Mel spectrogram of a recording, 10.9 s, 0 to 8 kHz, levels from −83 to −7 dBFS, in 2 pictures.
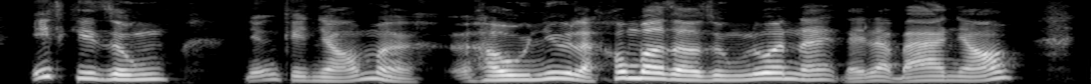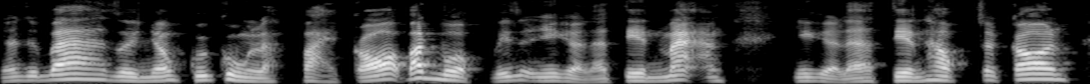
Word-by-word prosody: ít 270 +5 -2
khi 210 -2 -1
dùng, 180 +1 0 0.4
những 150 +6 -9
cái 145 -4 -8
nhóm 135 +9 -3
mà - - -2
kh 480 -1 -16
hầu 160 +2 +3
như 205 +5 +1
là 190 - +3
không 225 0 +1
bao 215 -2 +8
giờ 170 -4 +4
dùng 155 +1 -4
luôn 205 +1 +4
này. 170 0 -2
Đấy 110 +2 -6
là 145 0 -2
3 150 +2 -1
nhóm, 145 +9 -1 0.4
nhóm 130 +3 -9
thứ 145 - -5
ba 180 +3 +3
rồi, 140 -3 -3
nhóm 135 +3 -1
cuối 150 - -3
cùng 175 -7 -1
là 115 -2 -5
phải - - -5
có, - - +5
bắt 230 - +6
buộc, 170 +1 -1
ví 130 - -6
dụ, 150 - -8
như 130 0 -5
kiểu - - -3
là - - -7
tiền 135 -2 -3
mạng, 130 0 +2 0.3
như 130 0 -8
kiểu - - -3
là 115 +3 -3
tiền 135 -1 +1
học 150 -1 0
cho 160 - -7
con, 185 +1 +6
160 Hz, 260 wpm, -22 LUFS, 135-185 Hz, 0.4 s, bao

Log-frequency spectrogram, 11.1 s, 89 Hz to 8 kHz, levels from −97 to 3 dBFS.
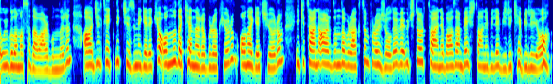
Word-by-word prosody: uygulaması 230 0 0
da 195 -2 +1
var 185 0 -2
bunların. 205 +11 -4 0.2
Acil 255 +2 +5
teknik 290 +3 -3
çizimi 245 -3 -2
gerekiyor, 235 +6 +2
onu 270 +3 +3
da 275 -3 +5
kenara 235 -5 0
bırakıyorum, 260 +9 -3
ona 255 -1 +3
geçiyorum. 220 +5 -2 0.2
2 275 +1 -5
tane 265 -1 +4
ardında 255 0 +2
bıraktığım 245 +5 -1
proje 260 -5 -2
oluyor 255 +5 0
ve 265 -1 +3
3-4 300 +4 -2
tane 230 -4 +2
bazen 235 +1 +1
5 265 -2 -2
tane 230 -2 -4
bile 230 +1 -4
birikebiliyor. 220 +1 -1
245 Hz, 150 wpm, -19 LUFS, 225-265 Hz, 0.2 s, Acil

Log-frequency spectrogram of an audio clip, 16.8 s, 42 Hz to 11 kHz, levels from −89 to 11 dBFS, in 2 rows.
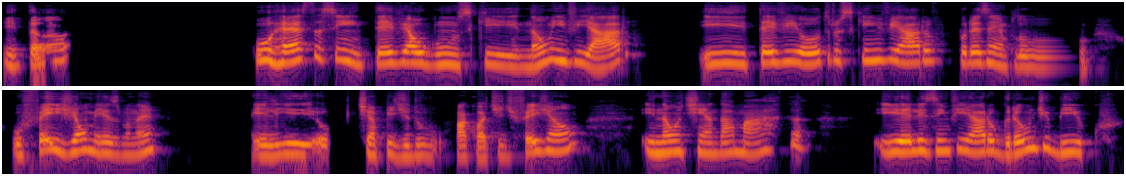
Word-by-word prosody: Então 165 -1 -1 1.6
O 240 - +5
resto 220 +6 +5
assim, 240 -7 -2
teve 195 +3 +2
alguns 180 -3 +2
que 170 -4 -3
não 155 +9 0
enviaram, 210 - +2 0.5
e 190 -1 -1
teve 205 +1 +2
outros 200 +4 +1
que 230 - -5
enviaram, 225 -2 0
por 195 0 -1
exemplo, 155 -7 -2
o - - -14 0.3
o 155 - -3
feijão 195 +4 +2
mesmo, 170 -5 -2
né. 195 +6 -4 0.6
Ele 150 +2 +1
eu 140 - -2 0.2
tinha 160 - 0
pedido 145 -2 -6
o - - -18
pacote 140 -1 0
de 140 +2 -10
feijão, 200 +8 +1 0.4
e 180 - -2
não 180 +2 +2
tinha 180 -2 -3
da 175 +1 -3
marca, 185 +4 -5 0.5
e 190 - +1
eles 190 +1 +5
enviaram 200 -2 +1
o - - -7
grão 175 +7 +3
de 240 +1 -1
bico. 175 -2 -4
185 Hz, 145 wpm, -23 LUFS, 165-205 Hz, 1.6 s, O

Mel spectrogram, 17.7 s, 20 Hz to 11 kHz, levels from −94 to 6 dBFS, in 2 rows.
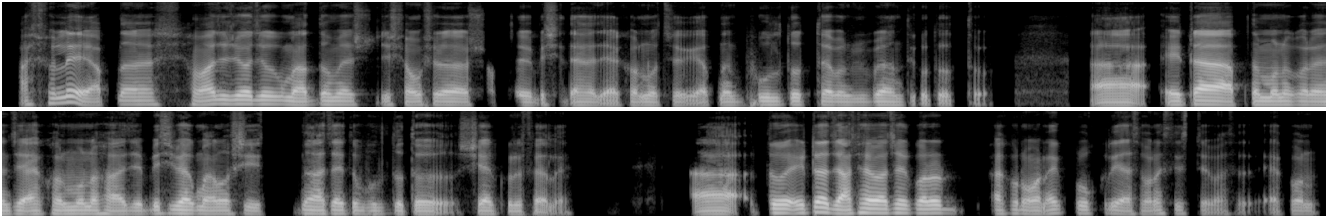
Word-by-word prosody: আসলে 155 +10 -2 0.2
আপনার 115 +3 -3 0.3
সামাজিক 120 +3 +1
যোগাযোগ 125 -1 +3
মাধ্যমে 110 +2 +1
সে 110 - -25
যে - - -5
সমস্যাটা 105 0 0 0.2
সবচেয়ে - - -6
বেশি - - -9
দেখা 95 - -1
যায় - - -1
এখন 95 - -5
হচ্ছে 95 - -7
গিয়ে, - - -3
আপনার 95 0 -4
ভুল 110 0 -1
তথ্য 110 -1 -2
এবং 100 -1 -1
বিভ্রান্তিক 100 -1 -2
তথ্য। - - -9 0.8
অ্যা - - 0 0.5
এটা 115 +2 +5 0.2
আপনার 110 - -2
মনে 110 0 +3
করেন 105 -1 +1
যে - - +1
এখন 105 +1 -1
মনে 105 0 +3
হয় 95 -1 +2
যে, 100 - 0
বেশিরভাগ 110 -1 +3
মানুষই 105 0 -1 0.3
না 110 - +3
চাইতে 110 -2 0
ভুল 100 0 -5
তথ্য 100 - -3 0.4
শেয়ার 100 -1 +1
করে 95 0 -3
ফেলে। - - -3 0.9
অ্যা 95 - +1 0.4
তো - - +1 0.2
এটা 140 +5 +5
যাচাই-বাছাই 130 +2 +6
করার 125 0 +6 0.4
এখন 115 +1 -6
অনেক 115 +3 -1
প্রক্রিয়া 115 -2 -3
আছে, 95 +1 -10
অনেক 110 - -5
সিস্টেম 110 0 -11
আছে। - - -20 0.2
এখন, 100 0 -6
110 Hz, 180 wpm, -23 LUFS, 100-115 Hz, 0.9 s, যাচাই-বাছাই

